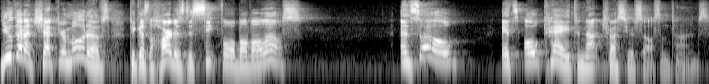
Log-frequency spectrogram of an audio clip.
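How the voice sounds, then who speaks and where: A man's raised, projected voice, high in pitch with very wide swings, bright and sharp in tone, at a moderate pace on a very clean recording with a silent background. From South Carolina (Hilton Head), moved from San Diego as a child. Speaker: guest pastor. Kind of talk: sermon. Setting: church with congregation. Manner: animated.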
